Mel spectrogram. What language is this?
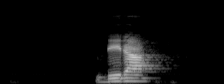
Gujari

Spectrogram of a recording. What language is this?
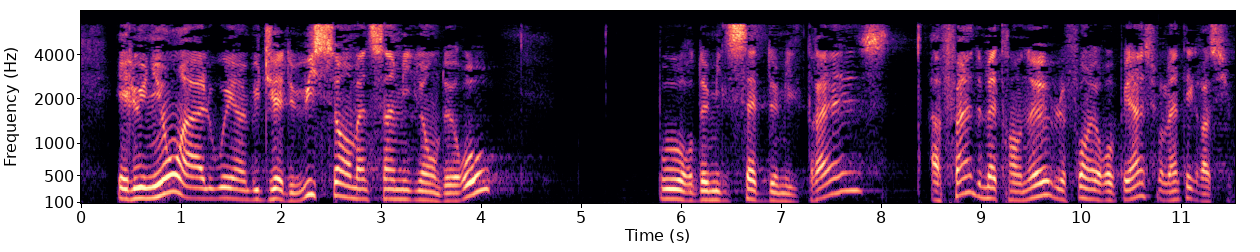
French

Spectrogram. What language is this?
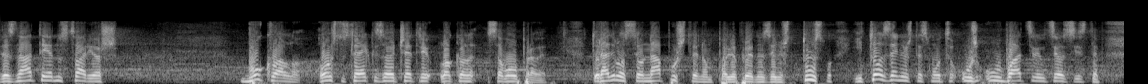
Serbian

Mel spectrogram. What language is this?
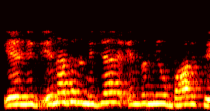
Kannada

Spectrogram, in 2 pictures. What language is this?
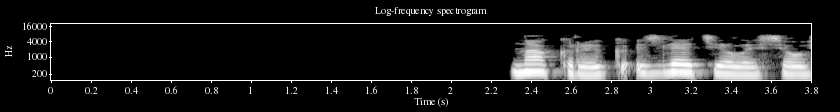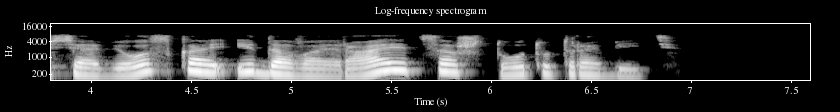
Belarusian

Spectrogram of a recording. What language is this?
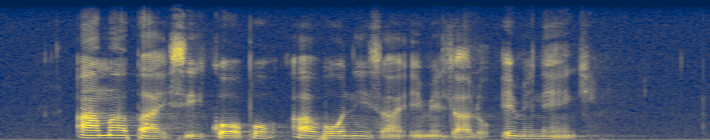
South Ndebele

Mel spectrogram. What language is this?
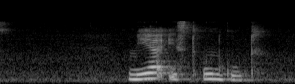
German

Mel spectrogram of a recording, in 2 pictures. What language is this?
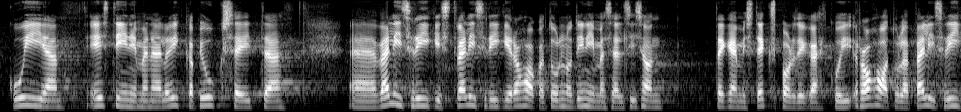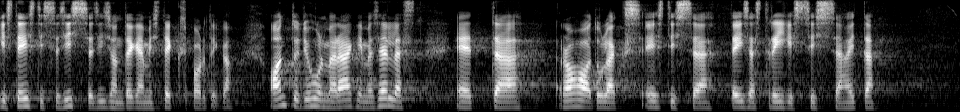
Estonian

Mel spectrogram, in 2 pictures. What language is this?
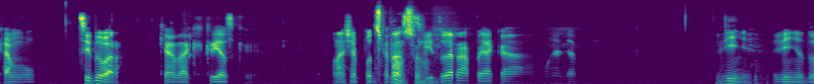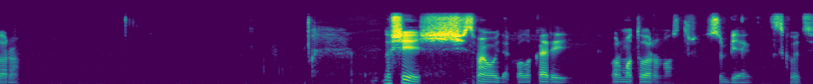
Romanian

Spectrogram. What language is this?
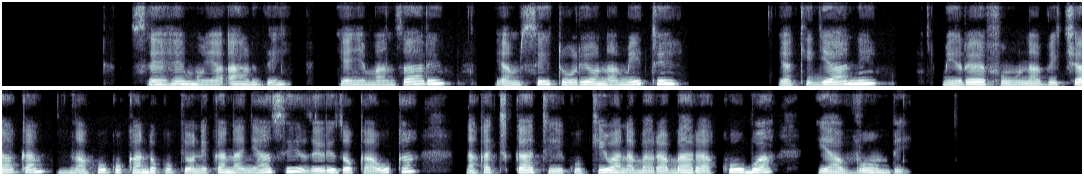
Swahili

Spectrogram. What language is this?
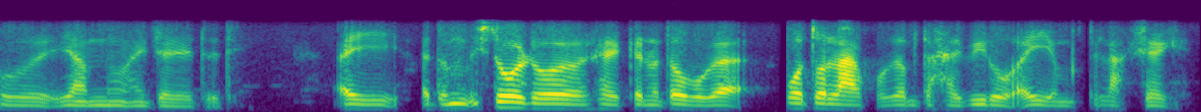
Manipuri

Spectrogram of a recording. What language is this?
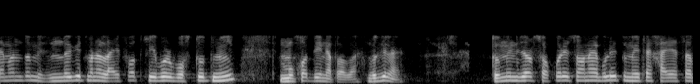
Assamese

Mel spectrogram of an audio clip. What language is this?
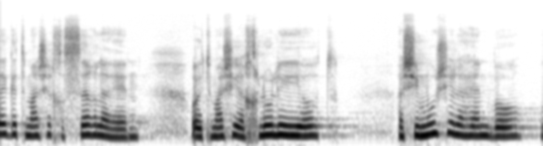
Hebrew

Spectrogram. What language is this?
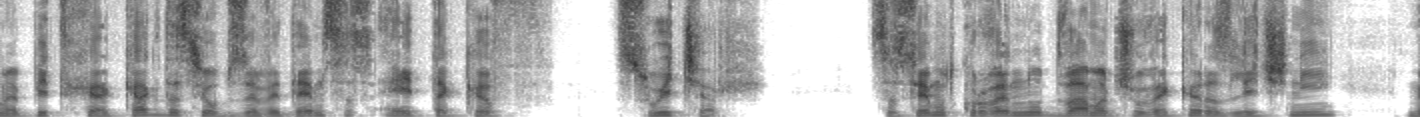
Bulgarian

